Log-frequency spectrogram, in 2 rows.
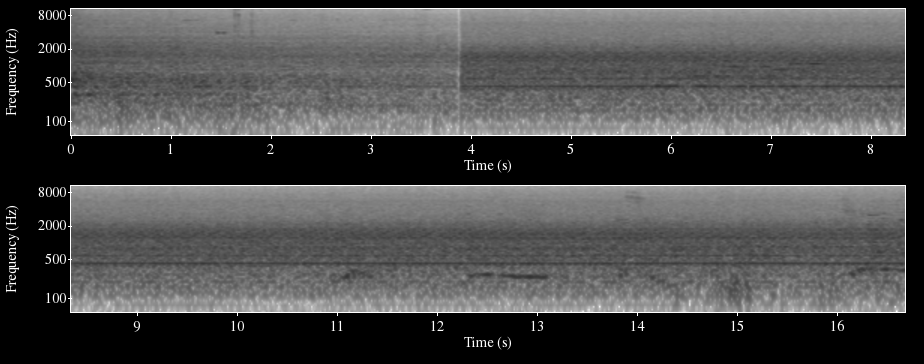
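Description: Resort Shirakami train pulling out with a broad rumble that fades over the first few seconds. After a sudden cut, a steady hum with one level tone runs on while a JR East 701 series train approaches.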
